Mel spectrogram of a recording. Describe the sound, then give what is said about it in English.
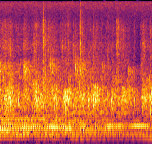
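An audience claps their hands for the Lord in a dense, steady burst of applause that holds at an even volume throughout, with a faint sustained low hum underneath. “If you love the message, give the Lord a good clap of hands.”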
